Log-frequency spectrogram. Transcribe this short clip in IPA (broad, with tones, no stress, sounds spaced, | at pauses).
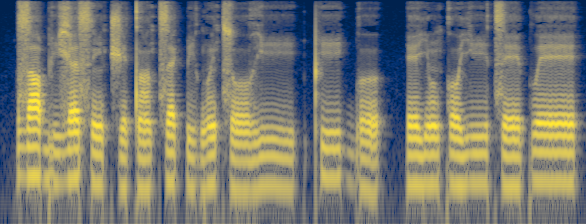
z a˦ b i˨ ɣ ɛ˦ s ĩ˨ t͡ʃ ɪ˨ t ã˨ t͡s ɛ˦ k͡p i˨ ɡʷ ĩ˦ t͡s oː˨ ɣ i˦˨ | pʰ iː˦ ɡ͡b ʊ˨ | e˨ j ũ˨ k o˨ j iː˨ t͡s eː˨ kʷ eː˦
